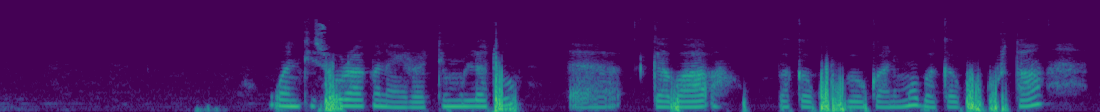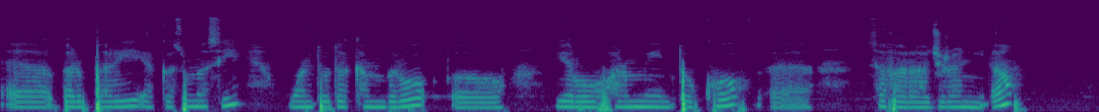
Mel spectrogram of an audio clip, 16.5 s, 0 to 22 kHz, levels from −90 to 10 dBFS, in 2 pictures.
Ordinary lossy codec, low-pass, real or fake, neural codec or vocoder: MP3, 48 kbps; 19.8 kHz; real; none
